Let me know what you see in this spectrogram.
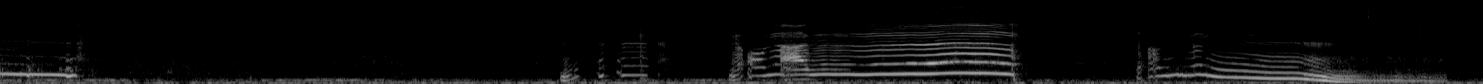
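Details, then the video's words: Female house cat upset by another cat in her garden, morning: brief whines at first, then a loud sustained yowl with a low steady base, and a final wail that slides downward into a groan; low background hum. "Cat doesn't like the neighbour cat. FUNNY WEIRD CAT NOISES!!"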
